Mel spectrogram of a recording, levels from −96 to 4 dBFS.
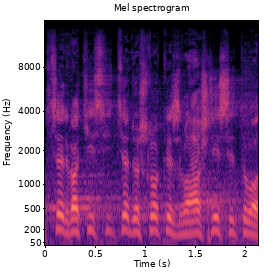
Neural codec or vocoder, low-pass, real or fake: none; 14.4 kHz; real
